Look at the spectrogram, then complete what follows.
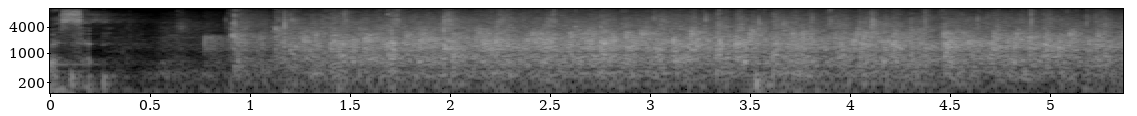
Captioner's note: audience applauding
